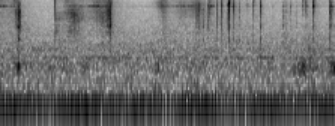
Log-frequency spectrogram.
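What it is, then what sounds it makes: Glass foundation bottle tapped with nails. Long acrylic nails tap and scratch a small frosted white foundation bottle, apparently glass and seemingly filled, with a black cap. Soft, airy scratching swishes alternate with a run of sharp, bright clicks that die away almost instantly, all over a faint low hum.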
